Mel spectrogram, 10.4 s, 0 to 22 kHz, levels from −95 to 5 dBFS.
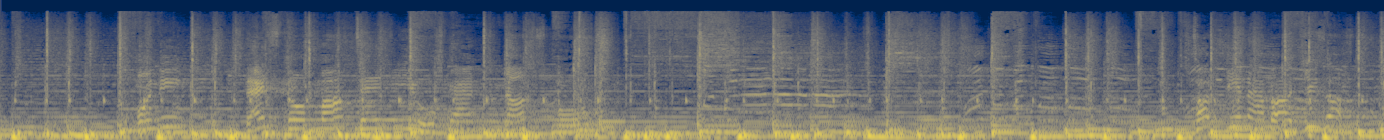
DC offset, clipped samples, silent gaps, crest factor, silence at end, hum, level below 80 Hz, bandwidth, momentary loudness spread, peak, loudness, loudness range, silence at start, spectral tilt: under 0.1%; under 0.1%; none; 14 dB; 0 s; none; -18 dBFS; 16.5 kHz; 3 LU; 0 dBFS; -16 LUFS; 1 LU; 0 s; -6 dB/octave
